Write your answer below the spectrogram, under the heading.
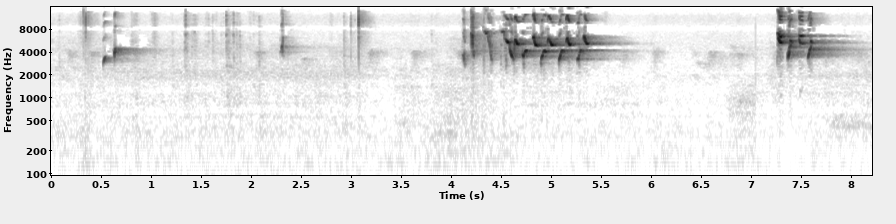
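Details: European goldfinch, copia malaga training song: scattered single chirps, then a dense rippling twitter of about a second and a half, and a closing short twittered phrase.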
